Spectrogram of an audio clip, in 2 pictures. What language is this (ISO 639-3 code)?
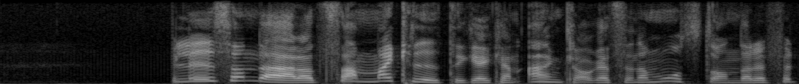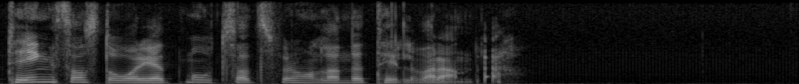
swe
